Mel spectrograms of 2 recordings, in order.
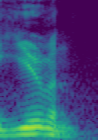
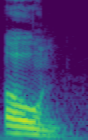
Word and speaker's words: Owen: series, Andy de Emine, he couldn't pronounce Owen. He kept calling me Ewan. Right. So Ewan, when you walk out here, well, first of all, I'm not Owen, but it's Owen.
